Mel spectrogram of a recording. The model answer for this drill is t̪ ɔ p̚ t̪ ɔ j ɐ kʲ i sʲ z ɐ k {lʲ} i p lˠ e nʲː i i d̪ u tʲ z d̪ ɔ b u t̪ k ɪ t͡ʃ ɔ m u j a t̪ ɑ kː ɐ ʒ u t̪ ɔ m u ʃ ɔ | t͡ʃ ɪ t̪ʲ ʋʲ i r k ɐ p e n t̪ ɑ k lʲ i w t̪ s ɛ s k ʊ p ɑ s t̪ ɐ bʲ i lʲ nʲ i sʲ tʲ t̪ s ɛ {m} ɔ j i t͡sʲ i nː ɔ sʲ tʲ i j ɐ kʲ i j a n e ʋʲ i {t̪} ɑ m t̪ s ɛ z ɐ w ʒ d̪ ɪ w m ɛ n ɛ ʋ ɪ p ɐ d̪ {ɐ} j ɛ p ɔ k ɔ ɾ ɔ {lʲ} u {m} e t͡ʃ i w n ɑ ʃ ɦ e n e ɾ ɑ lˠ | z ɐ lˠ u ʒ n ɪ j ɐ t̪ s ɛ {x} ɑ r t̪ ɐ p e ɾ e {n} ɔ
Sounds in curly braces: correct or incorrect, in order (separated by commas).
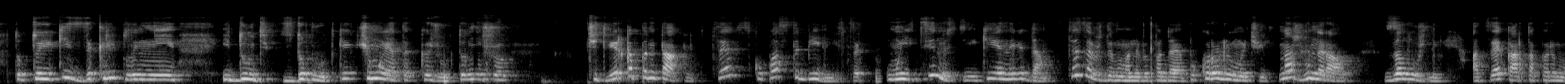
incorrect, correct, incorrect, incorrect, correct, correct, incorrect, incorrect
